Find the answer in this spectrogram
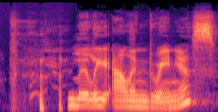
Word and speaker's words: Lily Allen-Duenas: how did how do you say your name lily allendueneus okay for those of you podcasters out there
